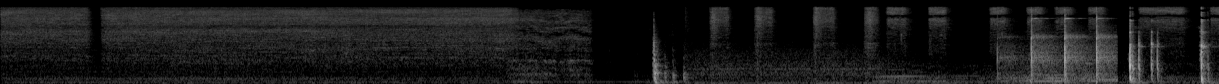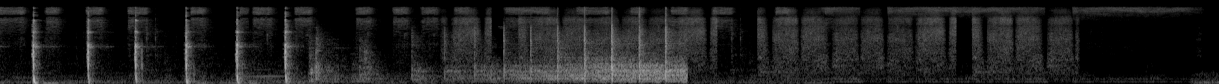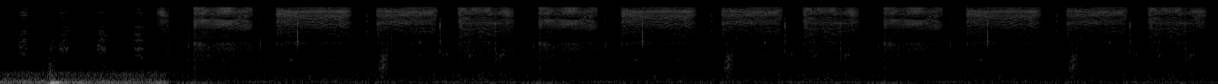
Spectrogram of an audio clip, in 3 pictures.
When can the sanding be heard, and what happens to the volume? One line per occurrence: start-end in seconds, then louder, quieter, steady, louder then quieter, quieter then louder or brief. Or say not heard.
16.6-23.0 steady.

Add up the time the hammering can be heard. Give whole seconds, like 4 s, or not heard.
9 s.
